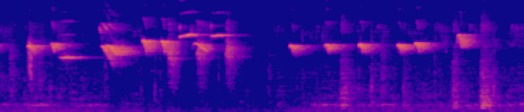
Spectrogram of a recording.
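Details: Moulting Chopi blackbird warming up: a cluster of whistled and squeaky notes, a brief gap, then a regular sequence of flat whistled calls.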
